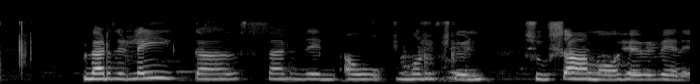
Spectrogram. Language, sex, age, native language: Icelandic, male, 12, Icelandic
